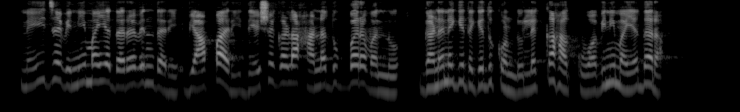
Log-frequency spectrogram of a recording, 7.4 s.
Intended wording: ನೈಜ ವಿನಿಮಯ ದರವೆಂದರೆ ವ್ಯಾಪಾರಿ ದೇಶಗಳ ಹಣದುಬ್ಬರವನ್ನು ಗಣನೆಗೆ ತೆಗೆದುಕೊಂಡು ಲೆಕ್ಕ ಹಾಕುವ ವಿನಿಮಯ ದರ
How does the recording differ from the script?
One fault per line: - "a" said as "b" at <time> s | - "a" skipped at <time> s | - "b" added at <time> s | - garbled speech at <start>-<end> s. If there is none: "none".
none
